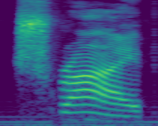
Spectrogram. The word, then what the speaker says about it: tribe: is going to be tribe so we're going to use a long i sound here you'll you'll hear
